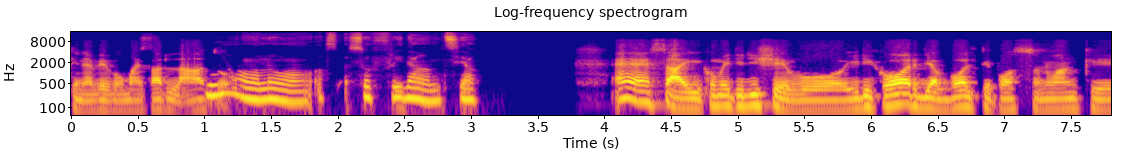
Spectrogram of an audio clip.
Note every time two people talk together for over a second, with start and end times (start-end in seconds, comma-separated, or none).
none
